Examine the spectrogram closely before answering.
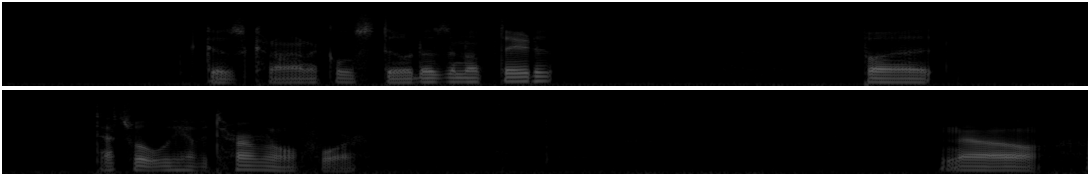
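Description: A man talks calmly into a nearby microphone, in short phrases with pauses.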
